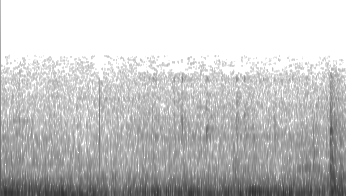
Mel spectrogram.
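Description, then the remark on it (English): A car engine rumbles low and steady as a taxi pulls up, with a few faint clicks and rattles over the drone and no voices. “There's a hack coming”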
